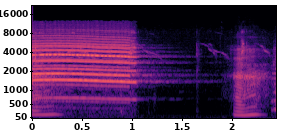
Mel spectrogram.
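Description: A vegetable vendor's long, drawn-out hawking cry: a man's voice held on one low note that stops about a second in.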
